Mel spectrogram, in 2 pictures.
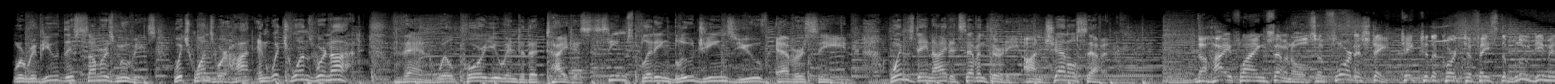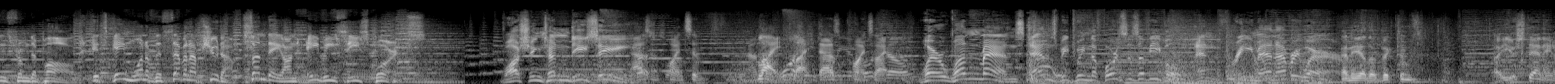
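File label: Promo Short, Voiceover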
